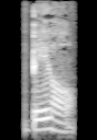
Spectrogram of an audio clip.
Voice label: "bale", english

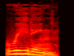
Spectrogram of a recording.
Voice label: "reading", english

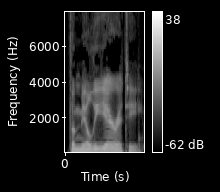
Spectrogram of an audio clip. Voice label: "familiarity", voice

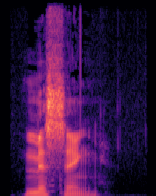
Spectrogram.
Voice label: "missing", voice, spelling

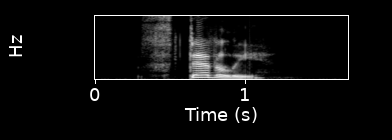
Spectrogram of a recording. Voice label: "steadily", voice

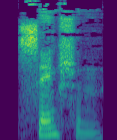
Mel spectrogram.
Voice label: "sanction", English spelling

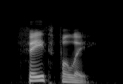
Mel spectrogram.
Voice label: "faithfully", voice

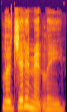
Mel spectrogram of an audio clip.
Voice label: "legitimately", spelling

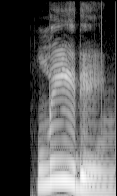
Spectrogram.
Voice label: "leading", English

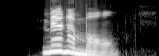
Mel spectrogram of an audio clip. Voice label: "minimal", voice, spelling

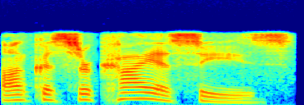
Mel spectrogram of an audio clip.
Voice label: "onchocerciases", English

